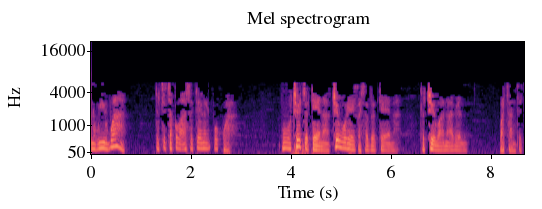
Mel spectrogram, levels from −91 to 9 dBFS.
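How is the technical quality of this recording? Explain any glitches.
The recording has heavy damage throughout, most likely from MP3 compression. Nothing reaches above 5.6 kHz, and the speech sounds watery and swirly because weak frequency lines flicker on and off between frames, consistent with a very low bitrate of around 16 kbps. A plain low-pass filter would dull the sound without that warbling.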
